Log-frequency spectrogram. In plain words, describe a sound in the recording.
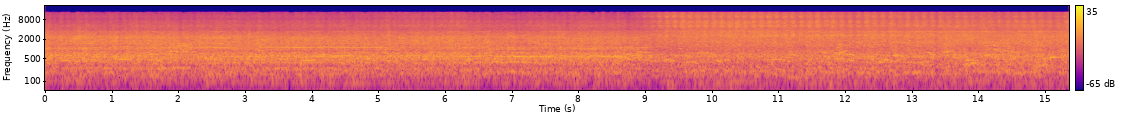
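Model train cars rumble and clatter along metal tracks.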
